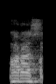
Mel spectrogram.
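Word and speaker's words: فرس: Farasi, Wal fars, farasi. Bifathir ra, faros. oh faras kuda. Ya, faras bacanya.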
